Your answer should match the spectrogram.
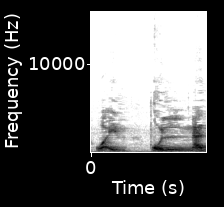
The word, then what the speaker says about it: وَإِذْ قُلْنَا: Wa'id qulna dkhulu hadhil qarniyah.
